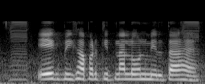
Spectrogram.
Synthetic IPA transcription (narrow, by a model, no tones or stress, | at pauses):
eːk̚biɡʱapɐɾkɪt̪naloːnmɪlt̪aɦɛː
